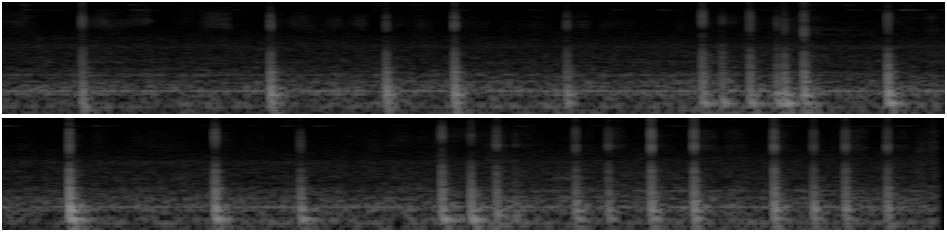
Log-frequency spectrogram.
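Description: Fingertips and nails tap and scratch across the glass surface of a large flat TV or display screen showing a streaming menu. Sharp, quick taps with very short ring are spread irregularly over a faint low hum, with some taps grouped in quick runs and light scratching between them.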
